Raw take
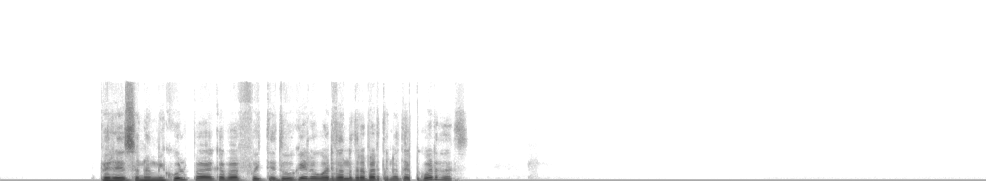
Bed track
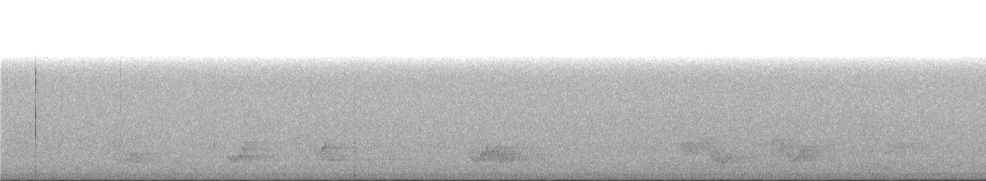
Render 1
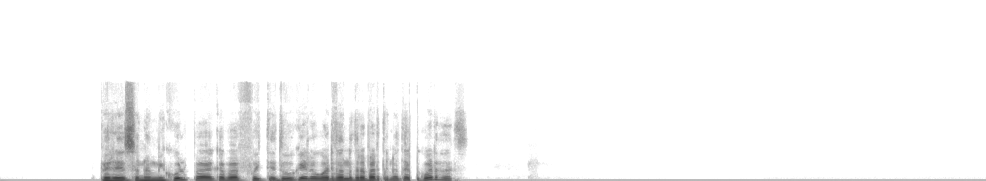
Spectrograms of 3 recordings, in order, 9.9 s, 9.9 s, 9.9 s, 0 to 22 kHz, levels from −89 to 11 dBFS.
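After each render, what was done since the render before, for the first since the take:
hum removal 50 Hz, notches 2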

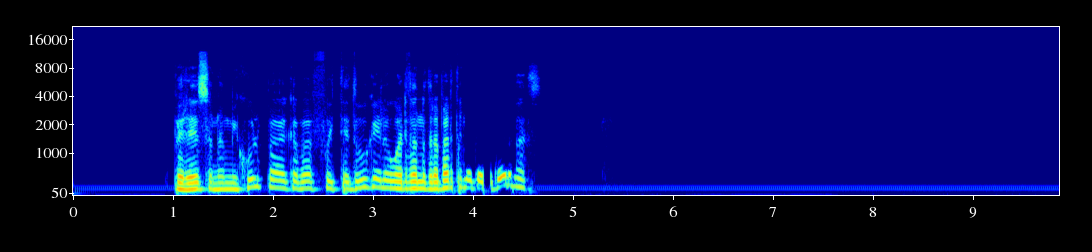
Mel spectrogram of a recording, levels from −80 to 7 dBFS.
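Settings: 0:01.24–0:03.17: downward compressor, threshold −21 dBFS
0:03.91–0:04.43: spectral envelope exaggerated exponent 3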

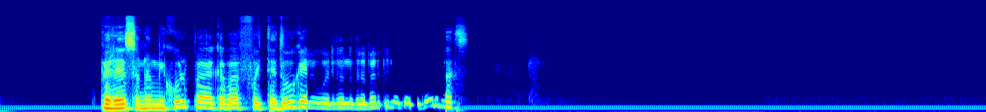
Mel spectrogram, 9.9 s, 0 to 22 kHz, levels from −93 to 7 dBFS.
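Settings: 0:03.06–0:04.46: formant filter i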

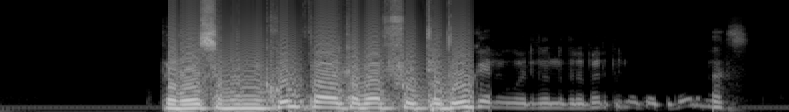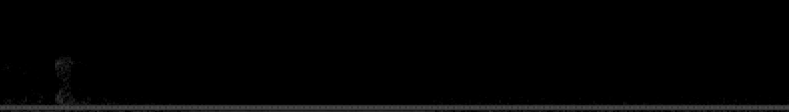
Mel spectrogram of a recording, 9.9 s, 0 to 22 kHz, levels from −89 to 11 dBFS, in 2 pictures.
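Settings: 0:01.05–0:02.96: power curve on the samples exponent 0.35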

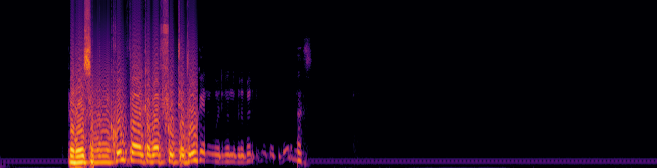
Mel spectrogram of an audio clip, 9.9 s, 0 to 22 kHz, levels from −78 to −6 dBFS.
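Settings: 0:01.39–0:03.22: Bessel high-pass filter 280 Hz
0:03.85–0:04.47: fade in, from −17 dB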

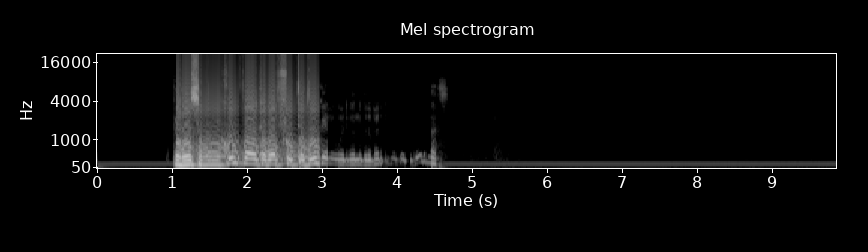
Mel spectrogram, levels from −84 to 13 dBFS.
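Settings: flat-topped bell 1,600 Hz −11.5 dB 1.3 octaves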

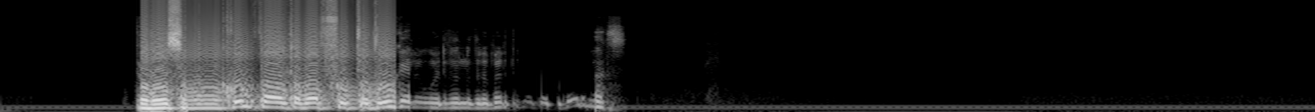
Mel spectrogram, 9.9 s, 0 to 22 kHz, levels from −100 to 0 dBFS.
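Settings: noise gate −49 dBFS, range −6 dB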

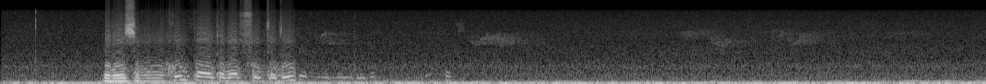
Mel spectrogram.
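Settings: mix in bed track −3.5 dB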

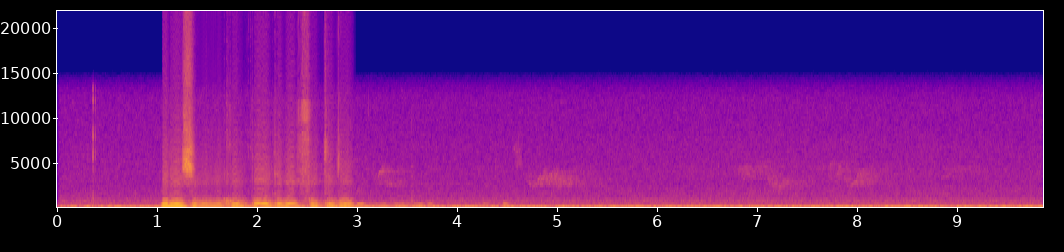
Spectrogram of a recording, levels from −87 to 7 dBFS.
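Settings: double-tracking delay 23 ms −10.5 dB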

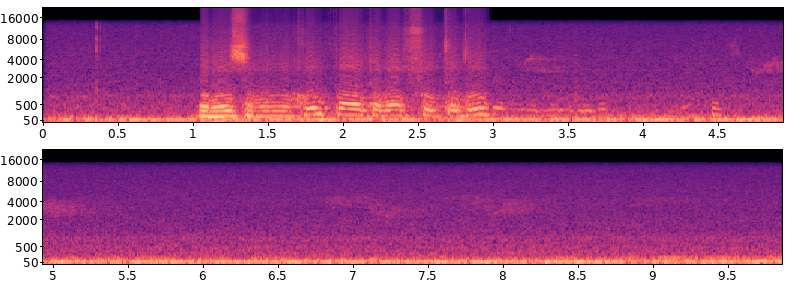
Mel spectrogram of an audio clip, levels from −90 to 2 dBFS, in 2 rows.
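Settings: level +4.5 dB
brickwall limiter −3 dBFS, peak gain reduction 3 dB

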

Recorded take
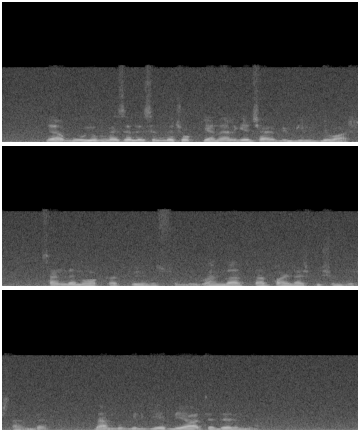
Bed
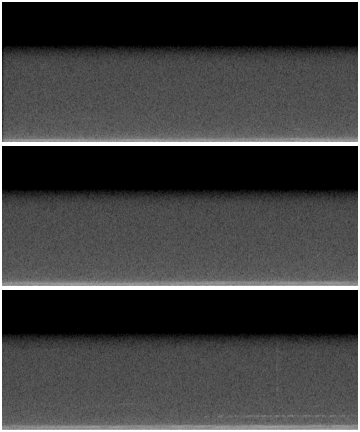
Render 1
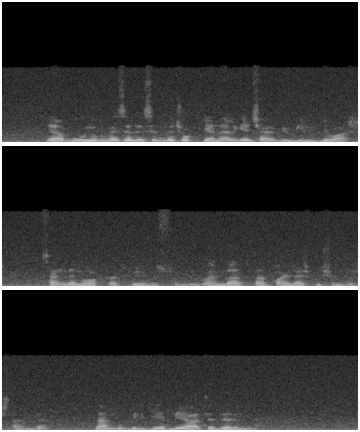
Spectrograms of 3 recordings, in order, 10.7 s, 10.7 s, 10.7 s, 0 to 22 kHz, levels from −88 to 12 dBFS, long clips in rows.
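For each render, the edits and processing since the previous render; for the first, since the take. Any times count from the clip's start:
broadband denoise 8 dB, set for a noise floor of −40 dBFS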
